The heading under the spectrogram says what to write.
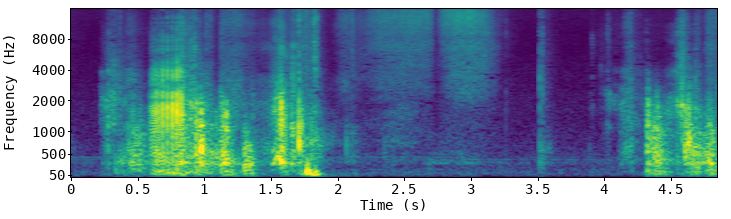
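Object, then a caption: Thick printed paper brochure. Fingertips slide and rub across the pages of a thick printed paper brochure with a green edge lying on a table, then turn them. Bursts of crisp, crinkly rustling and papery swishes alternate with a softer, steady rubbing hiss and a few brief near-silent gaps. A final page turn ends the clip with another louder rustle.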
